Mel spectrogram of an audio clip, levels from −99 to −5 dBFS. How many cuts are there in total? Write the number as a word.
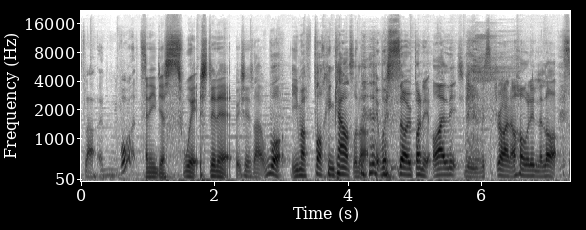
three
